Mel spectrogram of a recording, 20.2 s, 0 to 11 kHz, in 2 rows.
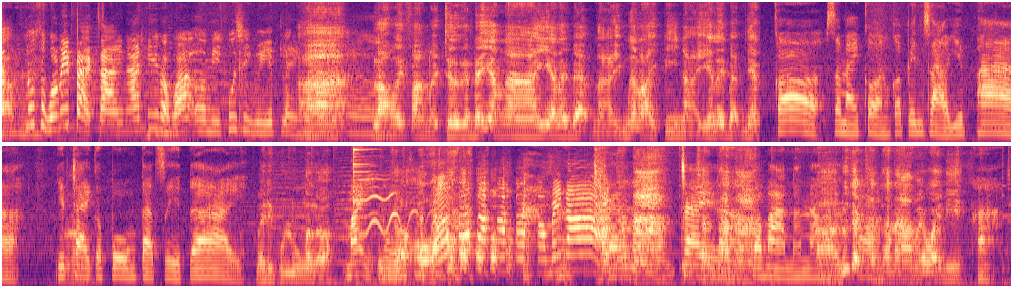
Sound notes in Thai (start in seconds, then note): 13.6 เสียงหัวเราะ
